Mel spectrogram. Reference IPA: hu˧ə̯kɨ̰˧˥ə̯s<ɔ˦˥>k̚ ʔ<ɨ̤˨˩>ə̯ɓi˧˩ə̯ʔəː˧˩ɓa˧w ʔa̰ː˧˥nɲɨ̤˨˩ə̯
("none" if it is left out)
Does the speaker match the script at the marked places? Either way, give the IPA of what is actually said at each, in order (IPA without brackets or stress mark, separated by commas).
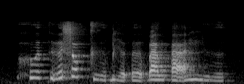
ɔ˦˥, ɨ̤˨˩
